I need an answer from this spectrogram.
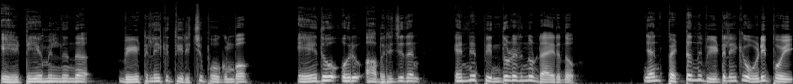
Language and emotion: Malayalam, fearful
